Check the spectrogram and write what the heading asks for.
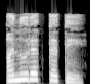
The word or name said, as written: ಅನುರಕ್ತತೆ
